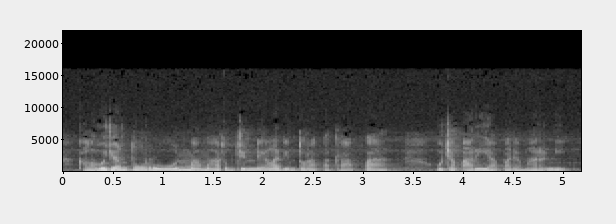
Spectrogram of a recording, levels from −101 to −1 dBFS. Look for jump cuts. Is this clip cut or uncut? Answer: cut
